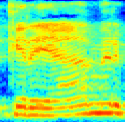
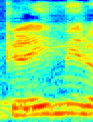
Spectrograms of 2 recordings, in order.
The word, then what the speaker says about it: Creamer: Puede ser Creamer como se escribe, o Kramer o Krimer, depende de dónde venga también.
